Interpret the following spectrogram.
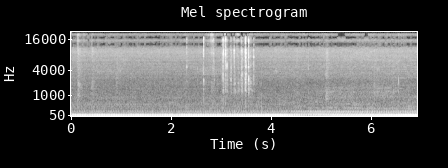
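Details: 1995 Toyota Celica GT4 after fuel leak fix and new brakes: deep, even idle thrum, slight dip then steady, no misses or stumbles, no leaks; engine healthy.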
